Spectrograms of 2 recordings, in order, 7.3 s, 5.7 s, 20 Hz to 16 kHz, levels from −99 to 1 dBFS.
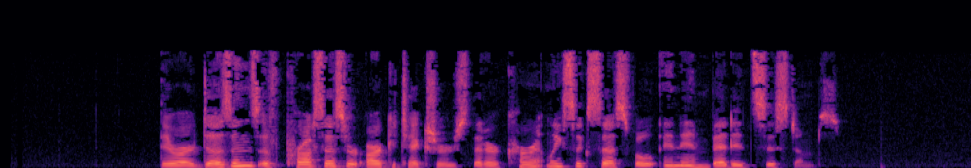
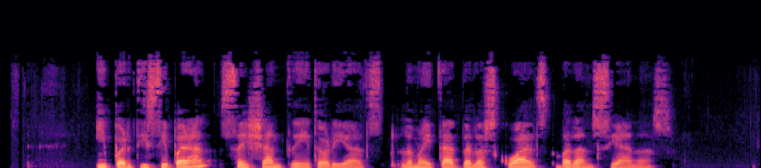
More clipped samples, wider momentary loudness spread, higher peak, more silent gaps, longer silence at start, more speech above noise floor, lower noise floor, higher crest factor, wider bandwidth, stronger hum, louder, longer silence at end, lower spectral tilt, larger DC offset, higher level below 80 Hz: neither; about the same, 7 LU vs 8 LU; second, -16 dBFS vs -2 dBFS; neither; first, 1.2 s vs 0.7 s; second, 49 dB vs 53 dB; first, -81 dBFS vs -75 dBFS; about the same, 18 dB vs 20 dB; about the same, 11.5 kHz vs 11 kHz; neither; second, -32 LUFS vs -22 LUFS; first, 1 s vs 0.75 s; second, -2.5 dB/octave vs -5.5 dB/octave; neither; second, -88 dBFS vs -70 dBFS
